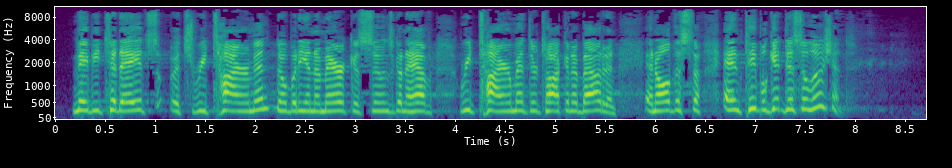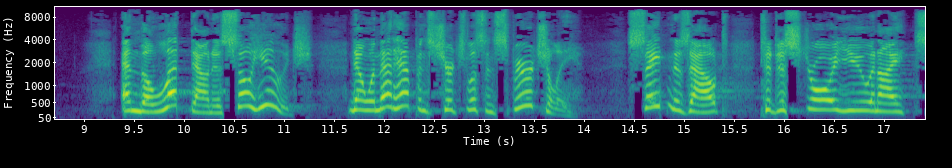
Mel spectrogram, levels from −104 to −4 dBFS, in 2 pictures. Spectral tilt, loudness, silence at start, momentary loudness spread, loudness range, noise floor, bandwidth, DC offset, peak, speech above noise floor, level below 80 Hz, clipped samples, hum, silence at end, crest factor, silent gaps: -2 dB/octave; -21 LUFS; 0.2 s; 11 LU; 2 LU; -74 dBFS; 10.5 kHz; under 0.1%; -4 dBFS; 52 dB; -78 dBFS; under 0.1%; none; 0 s; 20 dB; none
